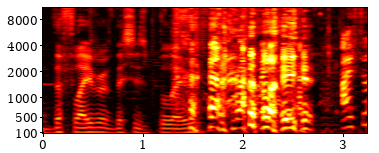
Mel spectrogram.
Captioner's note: laughs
